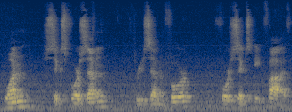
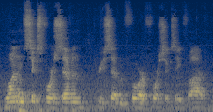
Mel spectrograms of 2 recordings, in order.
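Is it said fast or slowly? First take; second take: slowly; fast. First: The digits are said slowly in groups. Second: The digits are said quickly in one run.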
